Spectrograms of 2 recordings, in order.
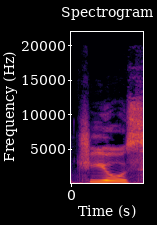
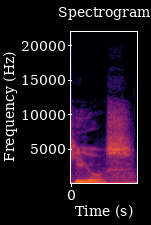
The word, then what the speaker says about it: Chios: I'm like, I headed to Chios. She's like, sweetheart, it's Chios.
